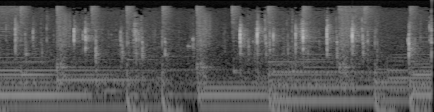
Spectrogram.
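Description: Typing on a computer keyboard: a quick, irregular run of key clicks. Background music with sustained chords plays underneath.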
